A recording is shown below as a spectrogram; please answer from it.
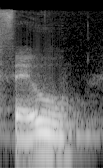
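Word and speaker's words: feū: This is pronounced feu, okay? Remember that U that has a macron on top of it.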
